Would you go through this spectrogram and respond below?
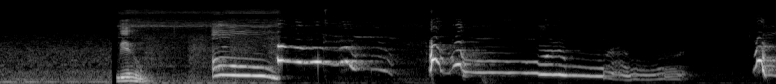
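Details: Berlín, a Siberian husky in its first year, gives drawn-out, wavering howls with falling and rising pitch, broken by short gaps, plus a brief yip at the start and one at the end.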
